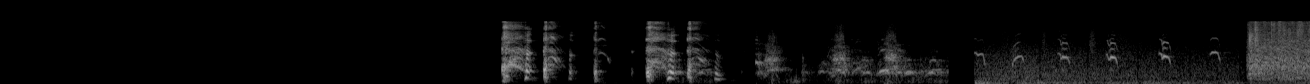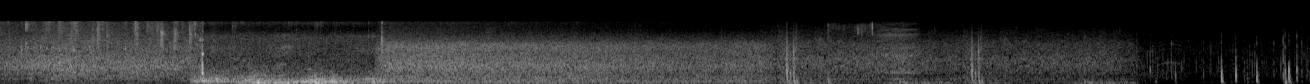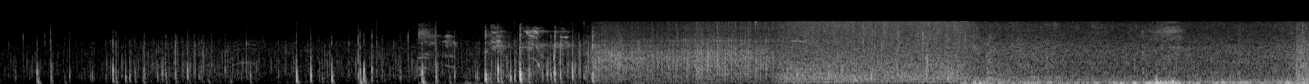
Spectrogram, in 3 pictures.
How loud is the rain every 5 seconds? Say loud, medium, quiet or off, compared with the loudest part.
off, off, loud, loud, medium, medium, loud, loud.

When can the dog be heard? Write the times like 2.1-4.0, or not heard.
6.5-12.4.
